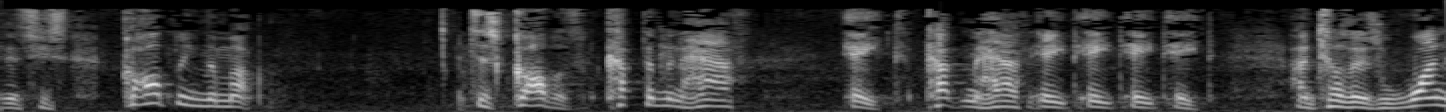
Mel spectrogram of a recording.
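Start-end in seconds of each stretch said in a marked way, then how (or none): none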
